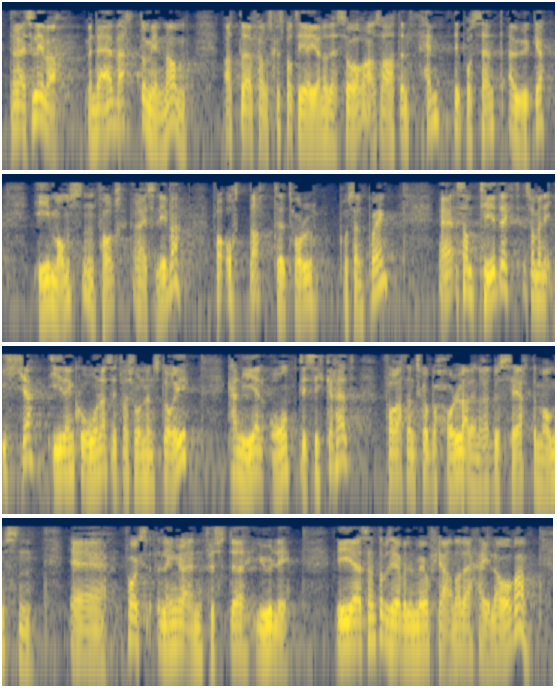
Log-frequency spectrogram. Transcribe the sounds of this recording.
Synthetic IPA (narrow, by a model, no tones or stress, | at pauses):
t̪ʰɪlʁæɪsəliːʋəmɛnd̪ɛæʋæʁt̪ɔmɪnːəɔm | ʔɑ̰t̪fʁɛmskəspʰɑʁt̪ʰiːəɪɛnːəʁd̪ɛsːəoːɾə̰ɑ̰lsɔhɑt̪ːɛnfɛmt̪ɪpʰʁʊsɛnt̪ɑʉɡə | ɪmɔmsn̩fɔʁʁæɪsəlḭːʋə | fɾɔʔɔt̪ːɑt̪ʰɪlt̪ʰɔl | pʰʁʊsɛnt̪̚pʰɔɛŋː | sɑmt̪ʰiːd̪ɪkt̪sɔmɛnɪçːəɪd̪ɛnkʰʊɾuːnɑsɪt̪ʋɑʃuːnn̩d̪ɛnst̪oːɾɪ | kʰɑnjiːɛɪnɔnt̪ʰlɪsɪkːəɾheːt̪ | fɔɾɑt̪̚d̪ɛnskɑlbəhɔlːɑd̪ɛnʁɛd̪ʉseːʁt̪əmɔmsn̩ | fɔlɛŋʁəɛnfœst̪əjʉːlɪ | ɪsɛnt̪ʁəpʰɑt̪ʰiːəʋɪlmɛjʊfjæːʁnəd̪ɛhæɪləoːʁə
